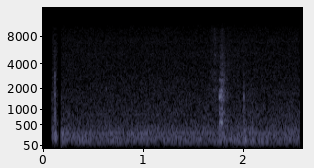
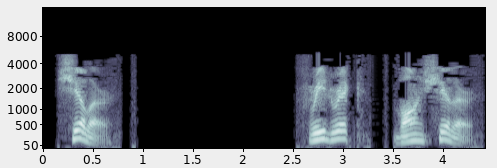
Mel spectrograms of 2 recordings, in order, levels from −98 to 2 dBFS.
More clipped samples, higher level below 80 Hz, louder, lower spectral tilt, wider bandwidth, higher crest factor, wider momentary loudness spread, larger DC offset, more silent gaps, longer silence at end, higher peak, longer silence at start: neither; second, -88 dBFS vs -56 dBFS; second, -63 LUFS vs -15 LUFS; second, -4.5 dB/octave vs -7.5 dB/octave; first, 11 kHz vs 5.4 kHz; about the same, 22 dB vs 18 dB; second, 8 LU vs 12 LU; neither; second, none vs 0.79-0.86 s, 0.95-2.50 s; second, 0 s vs 0.15 s; second, -42 dBFS vs 0 dBFS; about the same, 0.1 s vs 0.15 s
